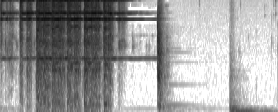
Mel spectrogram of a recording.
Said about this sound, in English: Hello? It's my bell.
